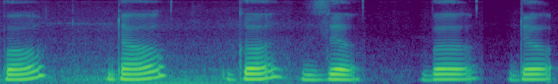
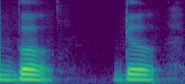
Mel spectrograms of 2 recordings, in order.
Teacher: जैसे ही आपको इन साउंड को प्रोड्यूस करेंगे ब ड, तो एक ऐसा गले में आपको वाइब्रेशन फील होगा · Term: वॉइस्ड साउंड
